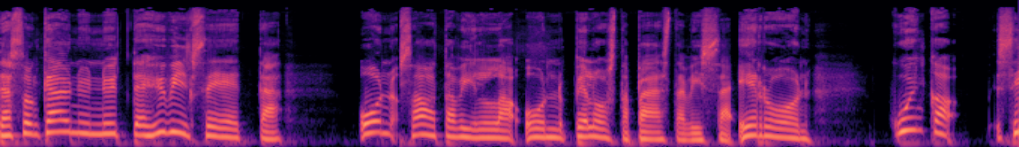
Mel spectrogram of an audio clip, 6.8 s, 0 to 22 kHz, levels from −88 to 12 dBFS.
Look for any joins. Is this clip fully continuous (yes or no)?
no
